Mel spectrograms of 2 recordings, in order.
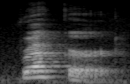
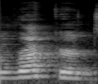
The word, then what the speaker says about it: record: Okay, record, record. I went to the record store. Not I went to the record store, right? Record store. All right, so it's again right here in the first part, and there's your two syllables.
